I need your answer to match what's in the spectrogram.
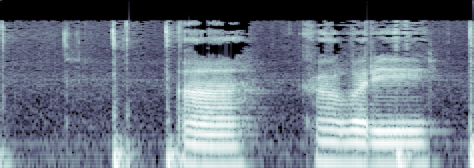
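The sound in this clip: Keystrokes on a computer keyboard as a website address is typed, a handful of sharp, scattered clicks set among a voice speaking.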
